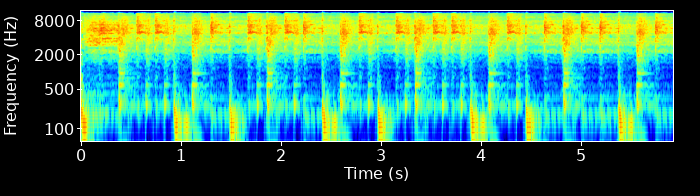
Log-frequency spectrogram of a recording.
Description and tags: A basic Breakbeat 162bpm. programed using Reason 3.0 and Cut using Recycle 2.1.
